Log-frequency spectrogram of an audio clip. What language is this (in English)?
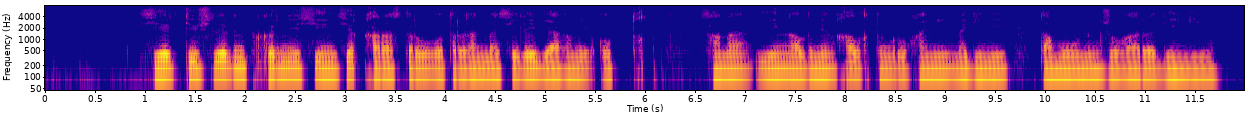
Kazakh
